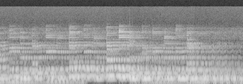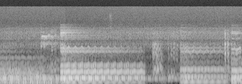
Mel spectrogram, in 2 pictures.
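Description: A chord rings out through an effects unit, loud and sustained, with a warbling chorus wobble and some distortion, shifting to new notes a few times before a sharp break near the end.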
